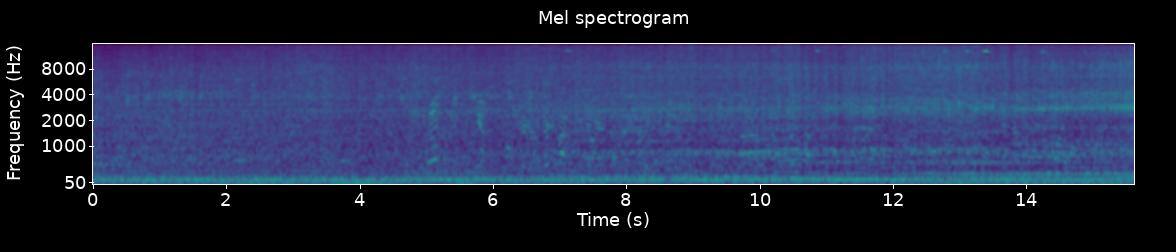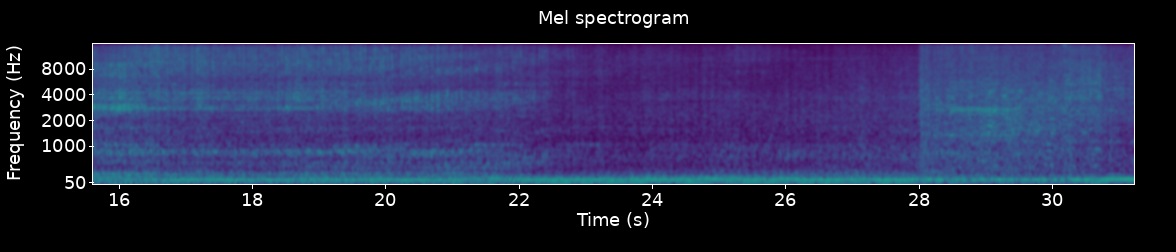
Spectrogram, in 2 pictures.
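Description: Classic cars and hot rods rolling slowly past at low speed, their engines idling with a steady deep rumble.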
